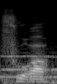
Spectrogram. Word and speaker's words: Fouras: Foura, c'est les touristes qui prononcent le S. Père Foura. Ah ouais, Père Fouras.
